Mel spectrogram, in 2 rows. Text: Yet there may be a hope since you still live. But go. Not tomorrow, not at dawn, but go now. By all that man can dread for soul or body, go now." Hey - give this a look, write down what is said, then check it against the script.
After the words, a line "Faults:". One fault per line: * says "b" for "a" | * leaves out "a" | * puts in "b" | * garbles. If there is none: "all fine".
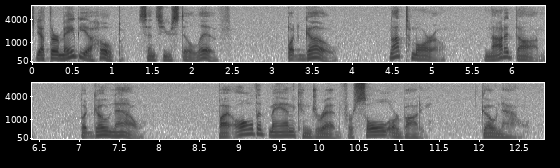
Yet there may be a hope since you still live. But go. Not tomorrow, not at dawn, but go now. By all that man can dread for soul or body, go now."
Faults:
all fine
